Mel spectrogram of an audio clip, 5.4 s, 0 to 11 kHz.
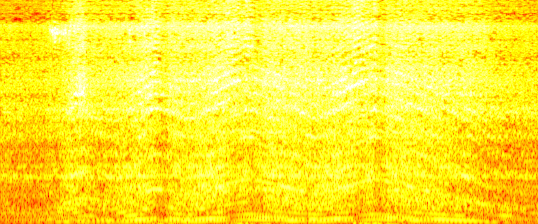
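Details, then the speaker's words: Suzuki DA64 (K6A engine) automatic, revved, recorded from underneath: harsh rushing noise with faint rising whine; starter later tested fine. Cause unclear. "Ganito naman ang tunog niya kapag naka-revolution Oh, ang ibig."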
